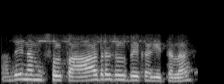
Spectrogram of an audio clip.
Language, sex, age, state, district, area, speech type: Kannada, male, 18-30, Karnataka, Chamarajanagar, urban, conversation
